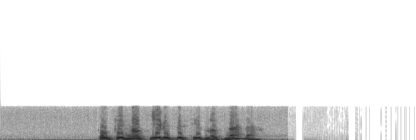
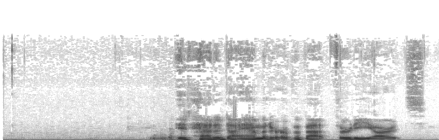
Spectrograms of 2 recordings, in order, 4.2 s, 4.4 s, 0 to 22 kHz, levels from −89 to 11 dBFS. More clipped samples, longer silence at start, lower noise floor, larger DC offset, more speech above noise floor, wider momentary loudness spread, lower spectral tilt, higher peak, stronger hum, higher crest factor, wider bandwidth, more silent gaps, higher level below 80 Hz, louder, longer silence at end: first, 3% vs under 0.1%; first, 0.65 s vs 0.1 s; second, -32 dBFS vs -41 dBFS; neither; about the same, 26 dB vs 27 dB; about the same, 9 LU vs 11 LU; about the same, -8.5 dB/octave vs -7.5 dB/octave; about the same, 0 dBFS vs 0 dBFS; neither; about the same, 10 dB vs 14 dB; second, 5.4 kHz vs 17 kHz; neither; first, -34 dBFS vs -44 dBFS; first, -7 LUFS vs -14 LUFS; first, 1.3 s vs 0.2 s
